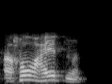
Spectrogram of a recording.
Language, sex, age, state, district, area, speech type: Marathi, male, 30-45, Maharashtra, Nanded, urban, conversation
